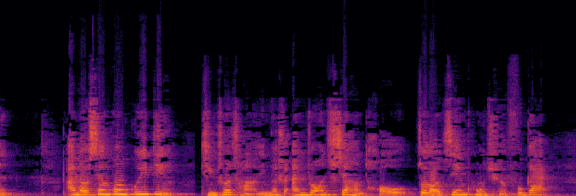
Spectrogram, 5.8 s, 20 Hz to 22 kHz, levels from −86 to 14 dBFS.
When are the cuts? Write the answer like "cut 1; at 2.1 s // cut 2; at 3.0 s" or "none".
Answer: cut 1; at 1.9 s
